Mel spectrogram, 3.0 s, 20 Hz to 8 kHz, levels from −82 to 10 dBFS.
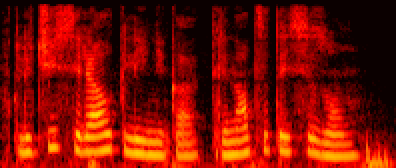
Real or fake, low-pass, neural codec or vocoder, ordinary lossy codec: real; 7.2 kHz; none; MP3, 48 kbps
